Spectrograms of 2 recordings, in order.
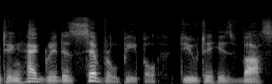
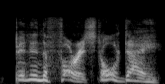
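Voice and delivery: panted; 10 semitones higher than usual. A narrator's reading. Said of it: "he panted".

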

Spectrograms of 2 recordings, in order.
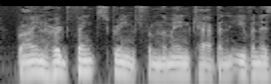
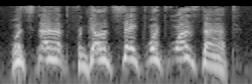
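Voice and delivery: much higher, frightened voice; a scared passenger panicking at the noise; panicked cry; slower than usual. A narrator's reading. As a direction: blurt it out in terror. Passenger panics after thud.

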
